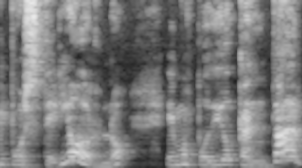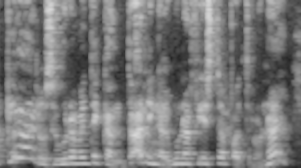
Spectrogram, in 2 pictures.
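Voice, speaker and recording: A Peruvian woman with a Peruvian Spanish accent shares her opinions as a guest in an academic interview. Her voice is fairly high and fairly bright, and she speaks reflectively, often using tag questions to check for agreement.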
